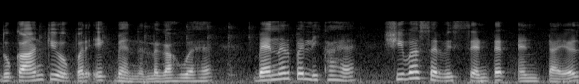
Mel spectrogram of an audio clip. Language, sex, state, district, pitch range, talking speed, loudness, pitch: Hindi, female, Punjab, Pathankot, 155-210 Hz, 185 wpm, -20 LUFS, 175 Hz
